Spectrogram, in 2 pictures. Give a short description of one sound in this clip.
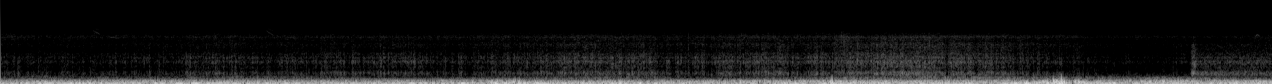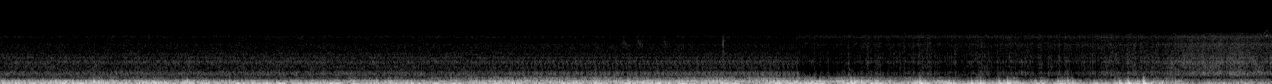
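A distant rocket rumbles with a deep, low roar as it climbs.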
